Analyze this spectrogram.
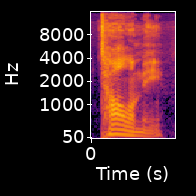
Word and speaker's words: Ptolemy: that this one guy Claudius Ptolemy yeah otherwise he in his name though he does he does his silent P crazy wink he lived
